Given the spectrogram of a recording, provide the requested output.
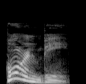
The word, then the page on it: hornbeam: British English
